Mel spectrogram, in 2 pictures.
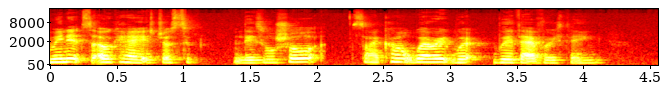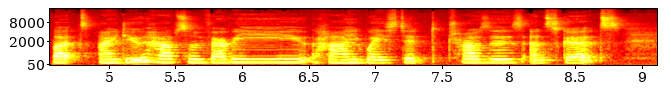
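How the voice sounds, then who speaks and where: Through noticeable background noise, a woman with a fairly high pitch talks at a moderate pace. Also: fairly even intonation. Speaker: knitting podcaster. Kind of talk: casual vlog chat.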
